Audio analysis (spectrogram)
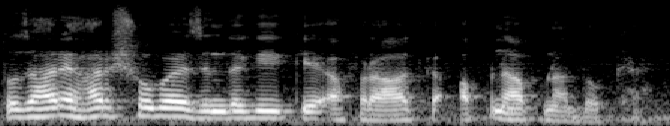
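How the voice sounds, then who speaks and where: A man with a Pakistani accent, speaking as an expert guest on a literary talk show in a measured, explanatory way. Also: medium pitch, animated, darkish tone, a little hiss or hum. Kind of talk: conversational commentary on a talk show.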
